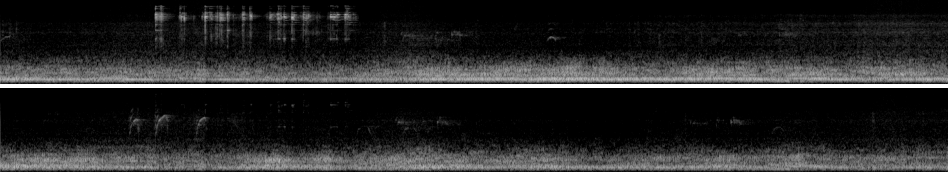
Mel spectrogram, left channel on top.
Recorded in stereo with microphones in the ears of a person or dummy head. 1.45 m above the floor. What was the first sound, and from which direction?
Keys jangling, 50° left (ahead or behind).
